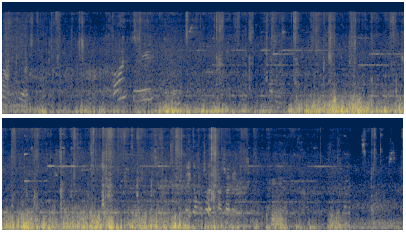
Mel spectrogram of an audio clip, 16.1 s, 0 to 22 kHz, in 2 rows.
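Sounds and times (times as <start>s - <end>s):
wind buffeting microphone: 0.0s - 15.2s.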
